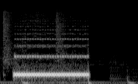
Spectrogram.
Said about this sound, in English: So we're going to call her right now, hope that she picks up the phone, and smooth the situation over, all right? Stay quiet, because we're going to call her.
